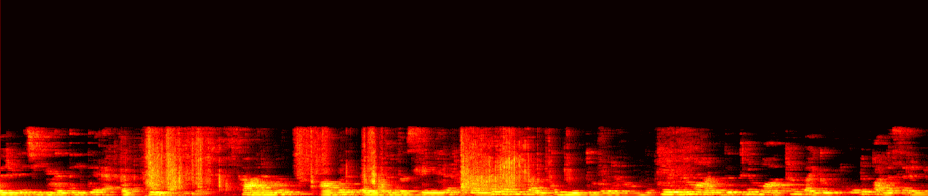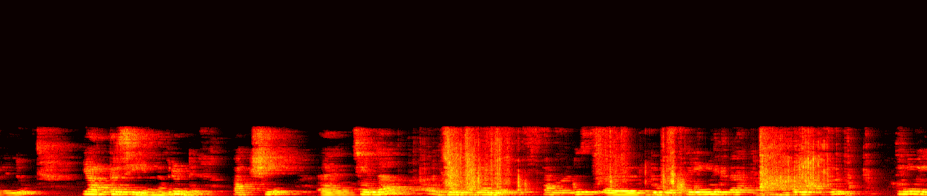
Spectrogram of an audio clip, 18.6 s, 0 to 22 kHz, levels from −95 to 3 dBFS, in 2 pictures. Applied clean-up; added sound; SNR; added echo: classical method WPE with log-MMSE.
